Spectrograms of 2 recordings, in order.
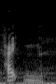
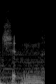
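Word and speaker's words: chitin: turns out that uh it's pronounced kiten and not chitten so I feel rather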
